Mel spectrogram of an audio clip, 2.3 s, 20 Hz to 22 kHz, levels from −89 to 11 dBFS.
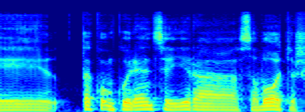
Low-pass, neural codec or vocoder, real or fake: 14.4 kHz; codec, 44.1 kHz, 7.8 kbps, DAC; fake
